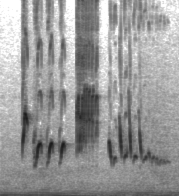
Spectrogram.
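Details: Morning song of an orange-headed thrush, ngeplong style, meant to prompt silent males to reply: four rising whistled notes, then a harsh buzzy burst, then a rapid run of sharp chirps ending in a fading whistle.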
